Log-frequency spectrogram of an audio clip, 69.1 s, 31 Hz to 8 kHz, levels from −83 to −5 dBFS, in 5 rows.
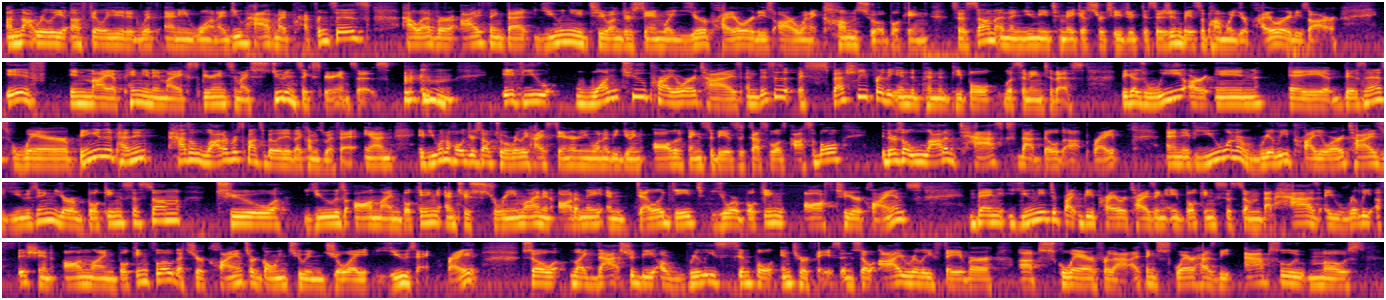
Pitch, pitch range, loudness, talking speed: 120 Hz, 110-140 Hz, -17 LUFS, 175 wpm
